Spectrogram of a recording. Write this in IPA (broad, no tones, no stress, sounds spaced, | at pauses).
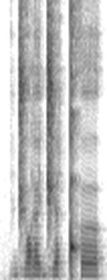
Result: d͡ʒ ɔ ɾ ɛ d͡ʒ ɛ ǃʰ ə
